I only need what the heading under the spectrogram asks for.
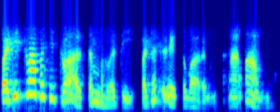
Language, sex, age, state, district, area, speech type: Sanskrit, female, 60+, Karnataka, Hassan, rural, conversation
